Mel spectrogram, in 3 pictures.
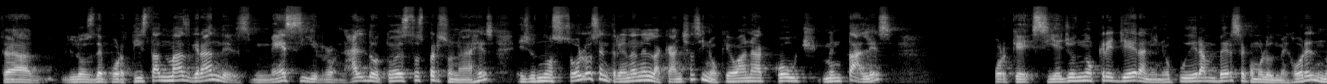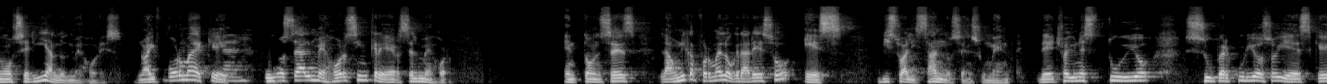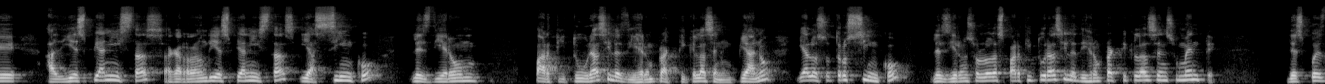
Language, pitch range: Spanish, 125-180 Hz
